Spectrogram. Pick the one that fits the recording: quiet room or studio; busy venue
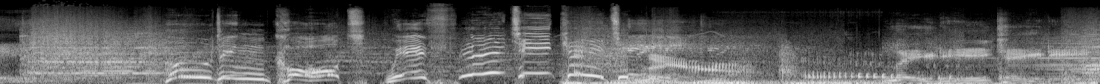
busy venue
